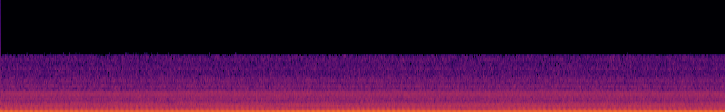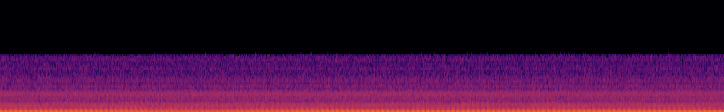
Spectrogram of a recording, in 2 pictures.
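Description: Steady electrical mains hum, a low drone with a stack of higher steady tones above it and faint hiss, with nothing else happening.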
